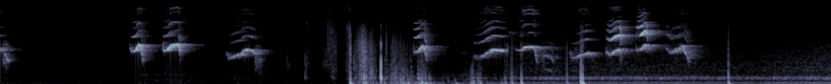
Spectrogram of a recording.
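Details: Cockatiel chirping in quick arched whistles, becoming rapid and overlapping, while sharp knocks and clicks and a steady low hum fill the second half.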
